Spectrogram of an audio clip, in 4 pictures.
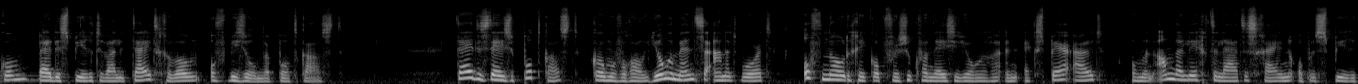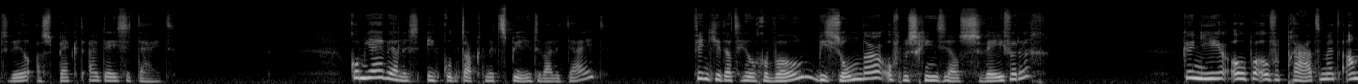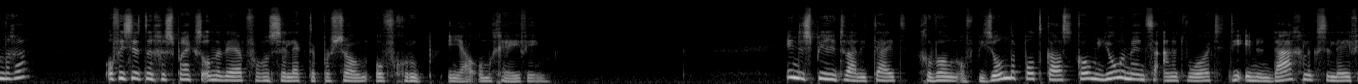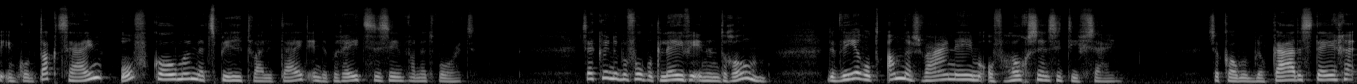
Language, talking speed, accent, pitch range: Dutch, 145 wpm, Dutch, 160-220 Hz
